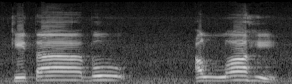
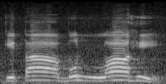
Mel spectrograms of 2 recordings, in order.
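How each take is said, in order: First: The two words are said as separate words. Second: The two words are linked into one word.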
